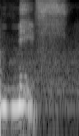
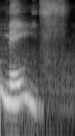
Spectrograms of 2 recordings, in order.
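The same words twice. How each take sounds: First: The vowel is plain with no i glide. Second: The vowel ends in an i glide. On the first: This is how it is written, not how people say it. "Ninguém fala mês" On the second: This is how people actually say it. "A gente fala mês. ... eu escuto o som do i"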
